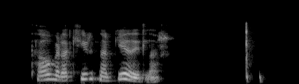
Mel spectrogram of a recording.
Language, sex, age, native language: Icelandic, female, 30-39, Icelandic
